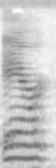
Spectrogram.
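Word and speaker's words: heir: This one is pronounced with an A, and then that initial H is just completely unpronounced. It doesn't make any sound at all.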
